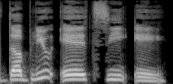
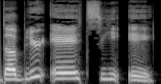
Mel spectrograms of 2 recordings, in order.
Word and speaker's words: Wata: Our first example is Wata. There are 3 ways in which this word is pronounced. Wata.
